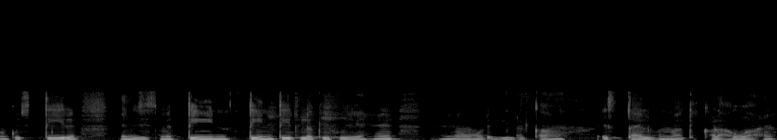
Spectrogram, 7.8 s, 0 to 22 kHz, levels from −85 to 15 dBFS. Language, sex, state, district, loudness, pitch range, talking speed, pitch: Hindi, female, Chhattisgarh, Rajnandgaon, -36 LUFS, 195-205 Hz, 140 wpm, 205 Hz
